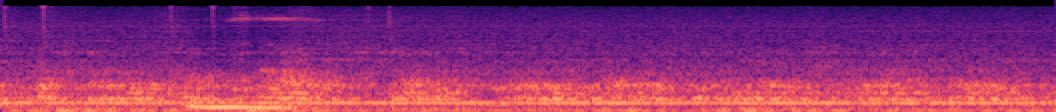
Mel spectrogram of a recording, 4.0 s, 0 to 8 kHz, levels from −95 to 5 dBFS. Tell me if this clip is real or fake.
real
